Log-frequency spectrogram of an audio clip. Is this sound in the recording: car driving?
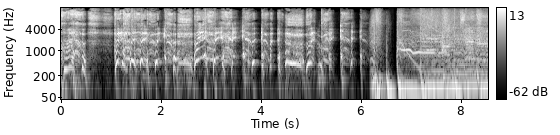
no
